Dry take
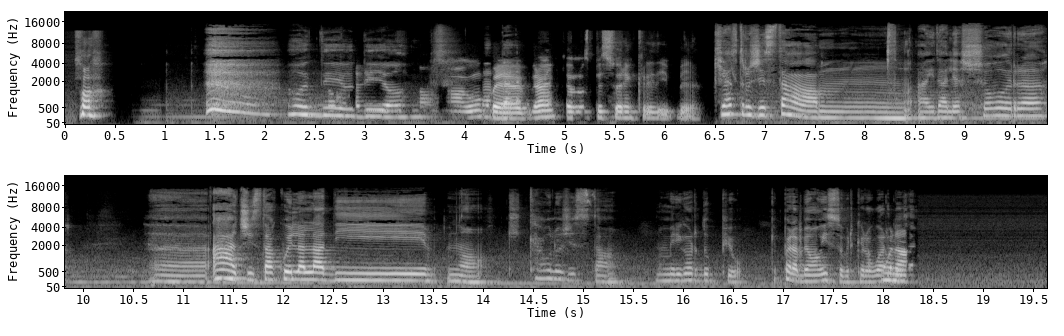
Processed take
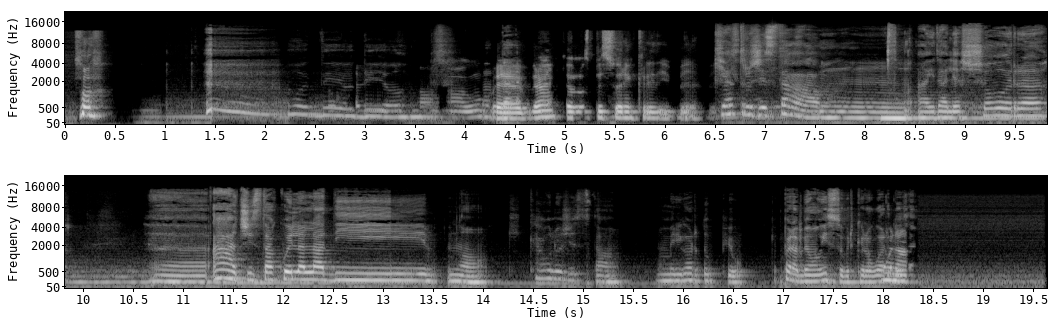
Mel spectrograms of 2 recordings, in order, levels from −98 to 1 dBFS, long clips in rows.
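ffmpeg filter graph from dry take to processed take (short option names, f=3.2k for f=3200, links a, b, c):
-filter_complex "[0:a]asettb=1/sr,asplit=3[a][b][c];[a]atrim=end=1.474[d];[b]atrim=start=1.47:end=4.33,asetpts=PTS-STARTPTS,afade=t=in:d=0.004:c=qsin,afade=t=out:st=2.856:d=0.004:c=qsin,highpass=87,tiltshelf=f=1.1k:g=6.5,acompressor=threshold=-31dB:ratio=4:attack=3.2:release=140:knee=1:detection=peak[e];[c]atrim=start=4.326[f];[d][e]acrossfade=d=0.004:c1=hsin:c2=qsin[g];[g][f]acrossfade=d=0.004:c1=qsin:c2=hsin,asettb=1/sr,asplit=3[h][i][j];[h]atrim=end=5.934[k];[i]atrim=start=5.93:end=8.17,asetpts=PTS-STARTPTS,afade=t=in:d=0.004:c=qsin,afade=t=out:st=2.236:d=0.004:c=qsin,aecho=1:1:288:0.1,atrim=end_sample=98784,flanger=delay=17:depth=3.9:speed=2[l];[j]atrim=start=8.166[m];[k][l]acrossfade=d=0.004:c1=hsin:c2=qsin[n];[n][m]acrossfade=d=0.004:c1=qsin:c2=hsin,asettb=1/sr,asplit=3[o][p][q];[o]atrim=end=13.084[r];[p]atrim=start=13.08:end=16.98,asetpts=PTS-STARTPTS,afade=t=in:d=0.004:c=qsin,afade=t=out:st=3.896:d=0.004:c=qsin,agate=range=-11dB:threshold=-36dB:ratio=16:release=100:detection=peak,aemphasis=mode=reproduction:type=75kf,bandreject=f=60:t=h:w=6,bandreject=f=120:t=h:w=6,bandreject=f=180:t=h:w=6,bandreject=f=240:t=h:w=6,bandreject=f=300:t=h:w=6,bandreject=f=360:t=h:w=6,bandreject=f=420:t=h:w=6,bandreject=f=480:t=h:w=6,bandreject=f=540:t=h:w=6,bandreject=f=600:t=h:w=6[s];[q]atrim=start=16.976[t];[r][s]acrossfade=d=0.004:c1=hsin:c2=qsin[u];[u][t]acrossfade=d=0.004:c1=qsin:c2=hsin,equalizer=f=1.2k:w=0.68:g=-13.5,aecho=1:1:5.8:0.49"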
